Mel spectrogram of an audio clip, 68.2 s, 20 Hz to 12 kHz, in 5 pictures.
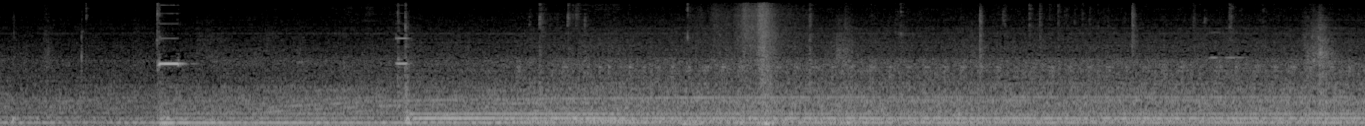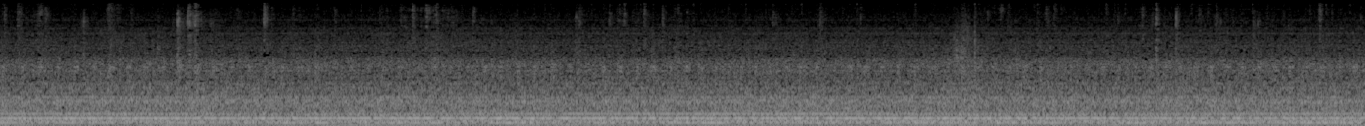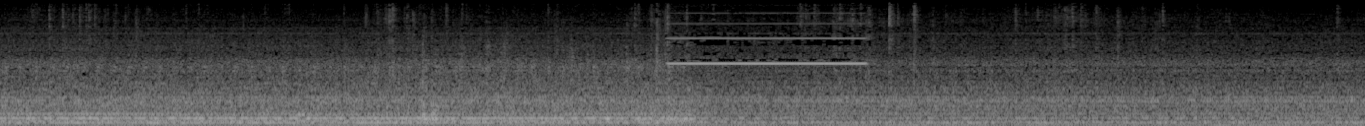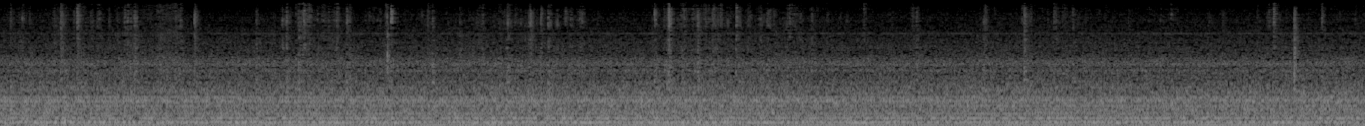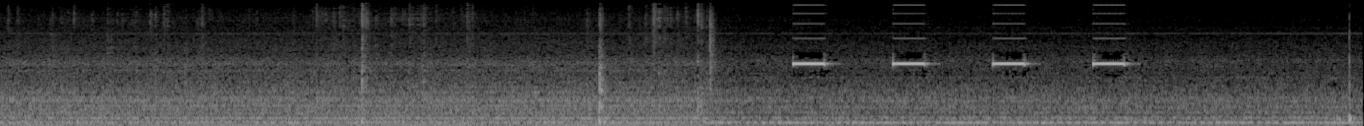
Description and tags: Recording of two microwaves started together. Recorded on Zoom H2.
beeping, microwave, time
